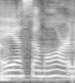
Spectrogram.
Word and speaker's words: ASMR: Oh, we'd have a lot of listeners because it's that ASMR.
